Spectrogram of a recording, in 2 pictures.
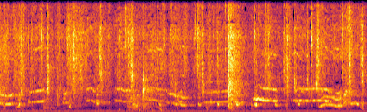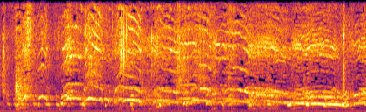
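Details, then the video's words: Rottweiler puppy's first barks: softer, high yelping barks and wavering whines mixed with clicks and knocks, growing busier toward the end, with a low steady hum behind. "first barks"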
